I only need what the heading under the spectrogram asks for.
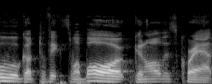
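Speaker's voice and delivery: poor fake put-on South African accent. Imagining a man's reply when asked to help with money, bad south african accent. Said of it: "that's a really bad South African accent".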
